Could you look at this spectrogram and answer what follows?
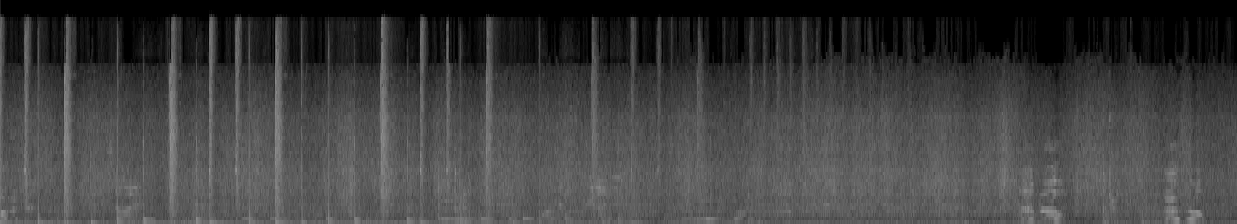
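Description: A boat runs out over ocean waves off Florida on a spearfishing trip, with a steady loud engine drone mixed with wind buffeting and water slapping against the hull. Voices are partly audible under the noise.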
